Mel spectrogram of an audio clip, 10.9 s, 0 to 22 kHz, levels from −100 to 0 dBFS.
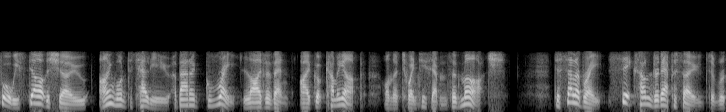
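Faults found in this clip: Bluetooth CVSD headset codec active on the call path for the whole clip, which fits a 64 kbps narrowband headset link. The one-bit delta modulator's adaptive step cannot follow fast, loud high-frequency content, so those peaks distort. Band limited to roughly 250 Hz to 3.5 kHz, nothing above 3.8 kHz. Plainly audible damage: scratchy s sounds, granular hiss beneath the speech, thin and muffled tone.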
